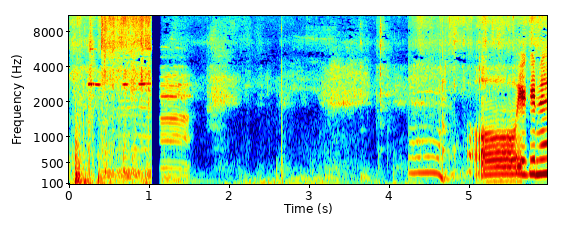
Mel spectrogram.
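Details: Cows and calves heading out to summer pasture on a farm: short lowing moos at the start, a quiet stretch of rustling, then louder wavering moos building at the end, with a woman speaking to the animals.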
